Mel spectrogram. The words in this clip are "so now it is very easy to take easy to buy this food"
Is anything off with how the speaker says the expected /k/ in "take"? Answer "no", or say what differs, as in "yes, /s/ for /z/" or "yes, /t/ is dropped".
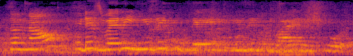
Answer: yes, /k/ is dropped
